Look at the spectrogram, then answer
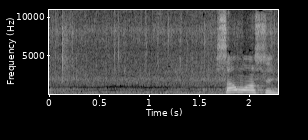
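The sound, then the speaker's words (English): Raindrops falling outdoors in nature make a steady, dense hiss with faint crackly patter throughout, and a person starts talking over it in the final moments. “I'm here with the sound of the raindrops in nature, inspiring me just to have a beautiful, blissful day.”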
